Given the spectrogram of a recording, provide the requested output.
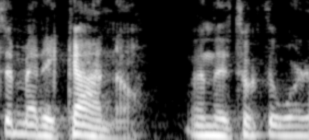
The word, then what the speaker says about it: Americano: These are all things that um when referring to Americans, or I'll say non-Italians, they tend to say American. It's just Americano.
